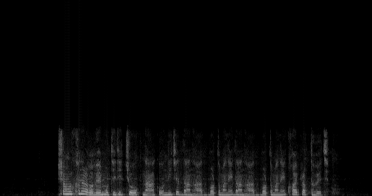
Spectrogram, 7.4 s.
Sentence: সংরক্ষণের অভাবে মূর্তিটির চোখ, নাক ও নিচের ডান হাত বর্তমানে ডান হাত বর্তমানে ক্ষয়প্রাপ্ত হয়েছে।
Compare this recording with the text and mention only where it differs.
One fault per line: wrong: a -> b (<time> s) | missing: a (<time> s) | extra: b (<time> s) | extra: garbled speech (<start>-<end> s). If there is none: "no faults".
no faults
